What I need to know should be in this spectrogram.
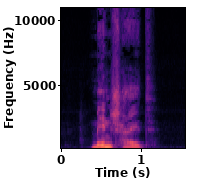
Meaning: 1. humanity, mankind (human beings at large) 2. humanity, the condition or quality of being human
- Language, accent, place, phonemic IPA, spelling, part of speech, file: German, Germany, Berlin, /ˈmɛnʃhaɪ̯t/, Menschheit, noun, De-Menschheit.ogg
